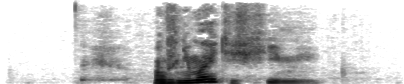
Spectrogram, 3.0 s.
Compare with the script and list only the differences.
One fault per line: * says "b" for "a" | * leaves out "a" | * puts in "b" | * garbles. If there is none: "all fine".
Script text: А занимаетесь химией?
all fine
